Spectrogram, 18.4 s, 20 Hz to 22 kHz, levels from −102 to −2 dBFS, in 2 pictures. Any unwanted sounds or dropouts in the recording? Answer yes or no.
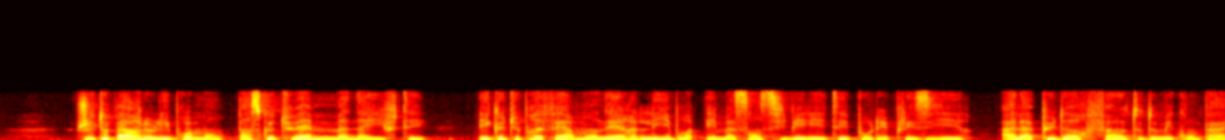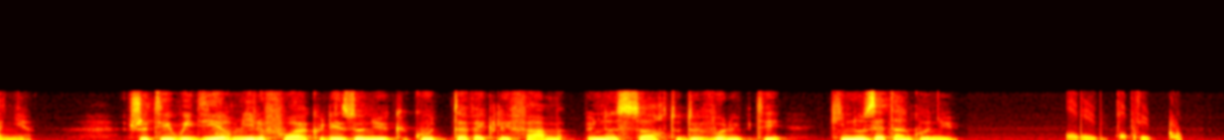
yes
